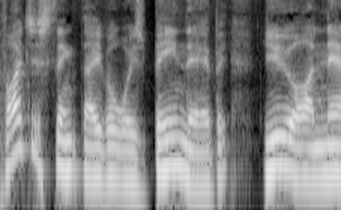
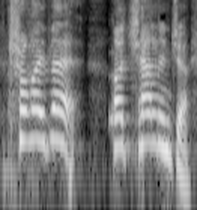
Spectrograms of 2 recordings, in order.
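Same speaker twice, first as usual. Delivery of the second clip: higher, teasing challenge; playful dare; 12 semitones higher than usual. Real, not acted. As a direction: goad him into it. Daring friend to ice challenge.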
